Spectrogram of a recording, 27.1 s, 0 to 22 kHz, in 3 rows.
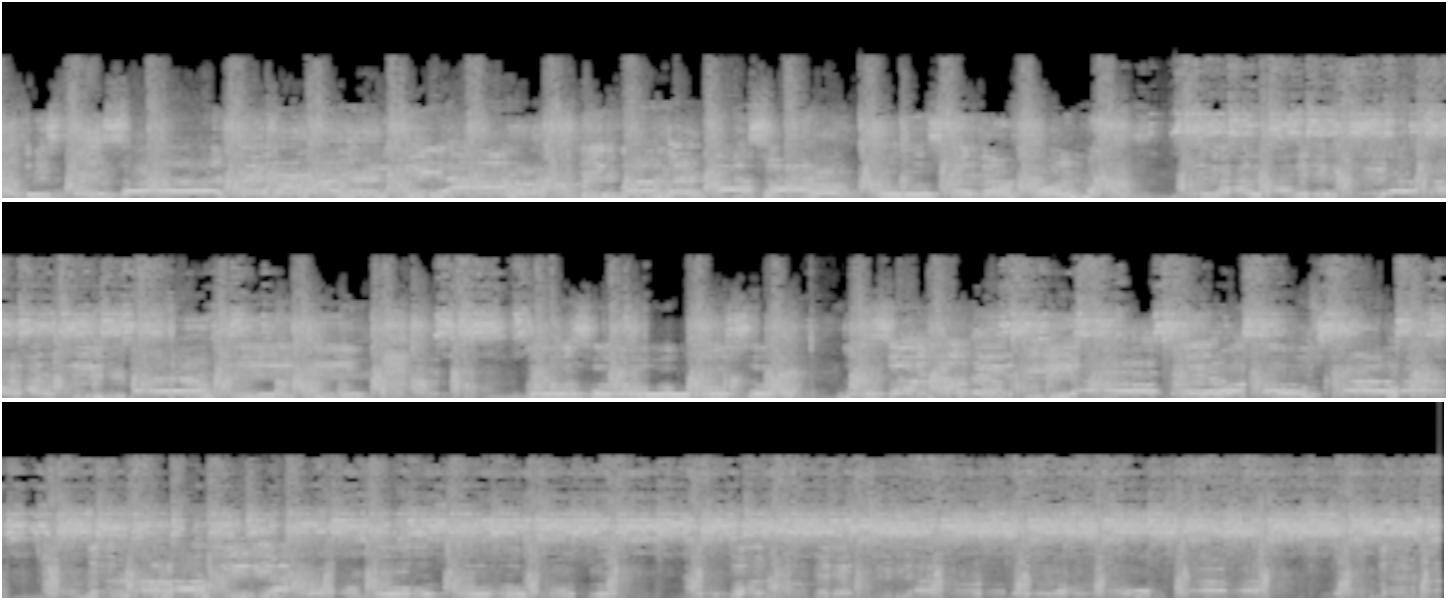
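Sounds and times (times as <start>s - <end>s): boy singing into microphone: 0.0s - 27.0s.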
